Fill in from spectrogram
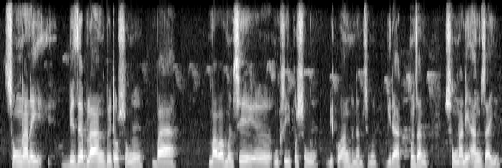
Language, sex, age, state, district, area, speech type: Bodo, female, 45-60, Assam, Chirang, rural, spontaneous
